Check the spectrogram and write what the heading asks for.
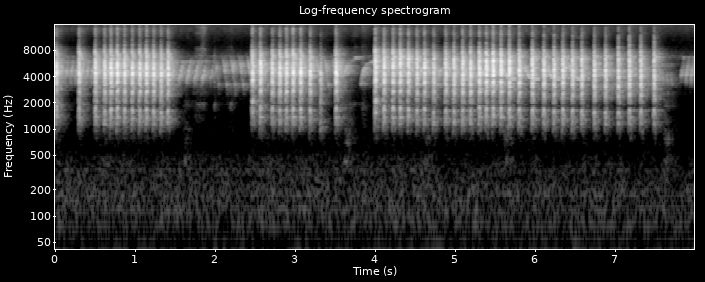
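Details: Lively Eurasian tree sparrow chatter: long runs of fast, scratchy chirps about four per second, interrupted by brief pauses of quieter single notes, ending in a sustained chattering burst.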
